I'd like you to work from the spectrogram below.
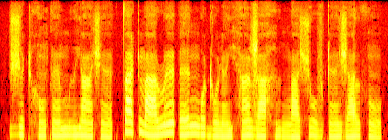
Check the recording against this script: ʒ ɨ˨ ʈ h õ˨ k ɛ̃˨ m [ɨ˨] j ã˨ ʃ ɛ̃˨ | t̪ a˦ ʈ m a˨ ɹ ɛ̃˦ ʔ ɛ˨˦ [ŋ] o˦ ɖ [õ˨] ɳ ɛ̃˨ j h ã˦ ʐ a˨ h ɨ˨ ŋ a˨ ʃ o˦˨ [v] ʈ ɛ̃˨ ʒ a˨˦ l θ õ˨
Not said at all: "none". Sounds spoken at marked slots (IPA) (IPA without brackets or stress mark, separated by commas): ɨ˨, ŋ, o˨, v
